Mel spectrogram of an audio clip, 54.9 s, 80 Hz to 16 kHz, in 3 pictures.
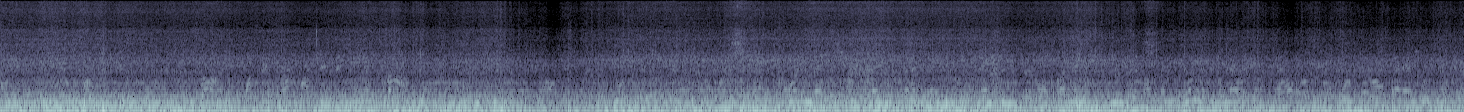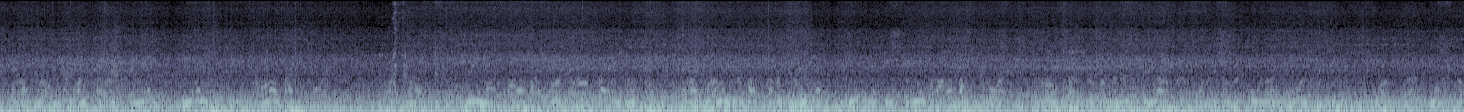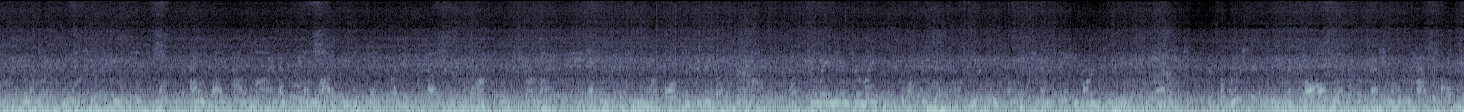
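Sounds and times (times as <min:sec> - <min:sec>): car road and engine noise: 0:00.0 - 0:54.9
low hum: 0:00.0 - 0:54.9
muffled voice: 0:00.0 - 0:54.9.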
